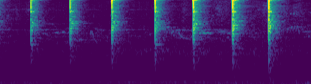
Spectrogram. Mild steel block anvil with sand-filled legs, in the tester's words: filled them with used motor oil and sand and you can hear it doesn't ring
